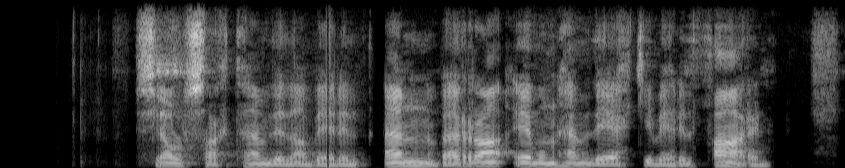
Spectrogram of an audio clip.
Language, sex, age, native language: Icelandic, male, 40-49, Icelandic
